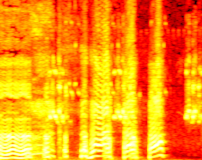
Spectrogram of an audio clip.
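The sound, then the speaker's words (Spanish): A cricket chirping sound effect: a run of short, warbling, trilled chirps of uneven length with gaps between them, ending with a brief, high, buzzy chirp. “Póngame los grillos, póngame los grillos.”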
